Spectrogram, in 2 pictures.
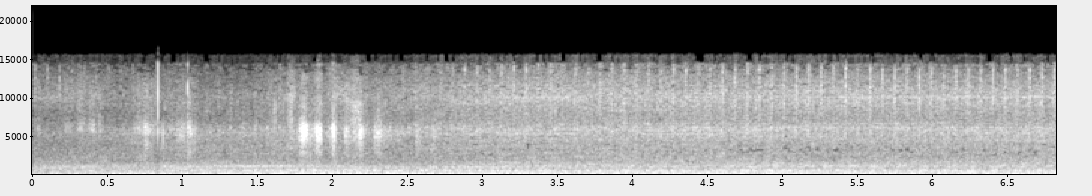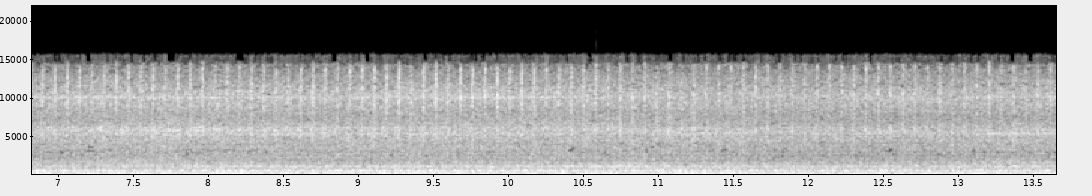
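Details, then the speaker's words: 2001 Honda Odyssey 3.5 V6 at idle with code P0304: steady idle with a slightly hollow, uneven beat, cylinder 4 dead because its ignition coil pack is missing; needs a new coil pack. "two five pack four five pack six koi pack number four is missing the car still running wow what a honda good car"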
